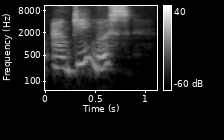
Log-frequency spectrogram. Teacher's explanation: that i is distinctively long in classical latin because it's long it makes the syllable long and since that's a penultimate syllable it gets the accent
